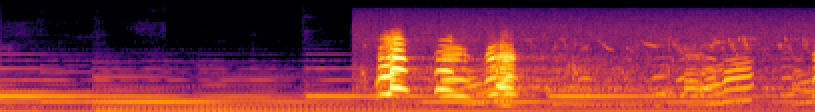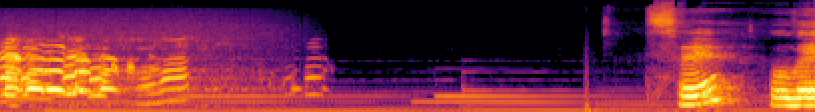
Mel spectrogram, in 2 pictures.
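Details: Swans, presented as migratory birds of Ukraine, give loud, nasal, honking calls in short bursts: three near the start, a tumbling cluster midway, and two more at the end, over a steady electrical hum.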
